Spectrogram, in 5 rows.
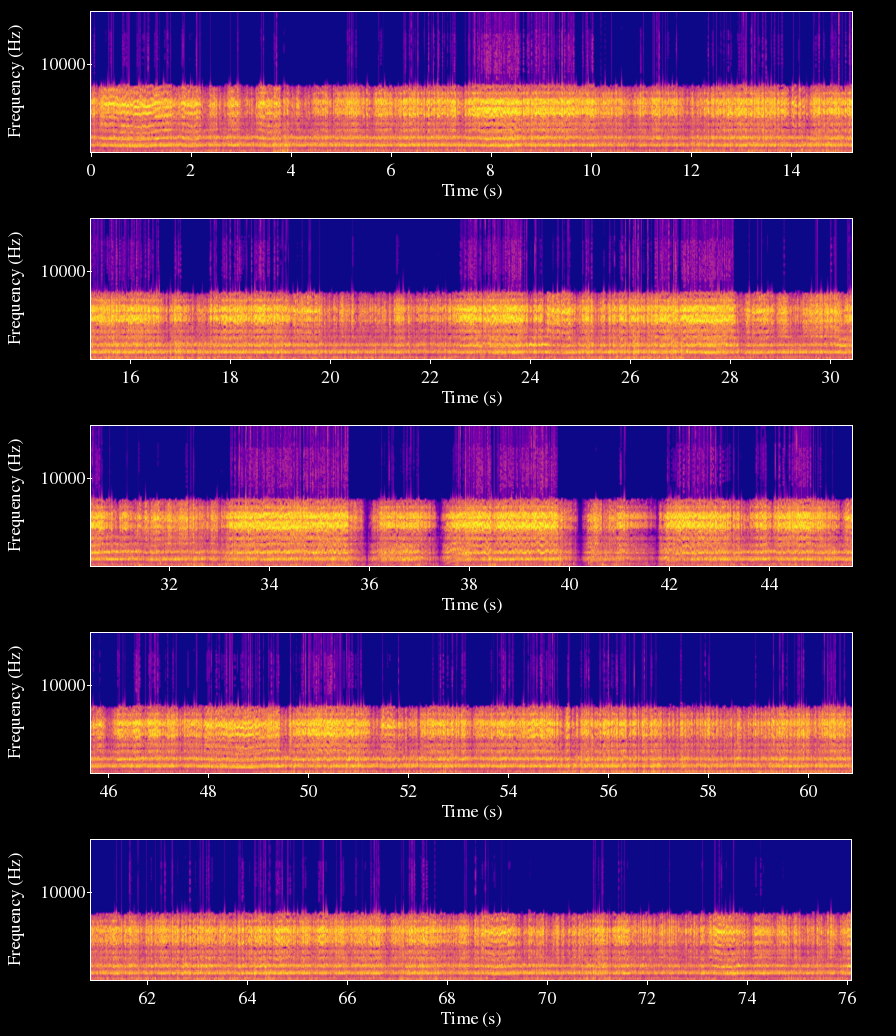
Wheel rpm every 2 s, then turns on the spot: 220, 230, 230, 230, 230, 230, 230, 230, 220, 230, 230, 220, 230, 220, 220, 230, 220, 170, 110, 200, 90, 190, 220, 230, 220, 220, 230, 230, 230, 230, 230, 230, 240, 230, 220, 230, 230, 230.
none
